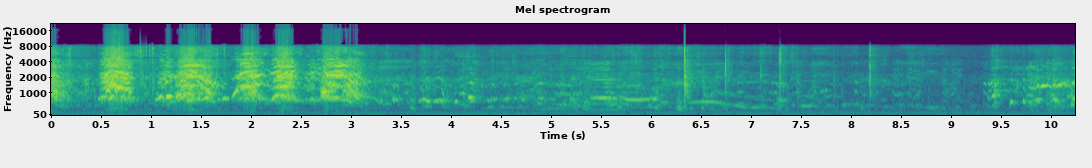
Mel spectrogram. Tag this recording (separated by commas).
Speech, outside, urban or man-made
